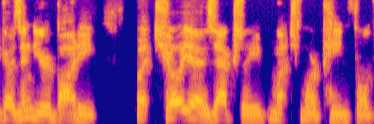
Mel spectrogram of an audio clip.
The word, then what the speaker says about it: cholla: Cocotel or that would be cholla. Cholla, there you go. Cholla, and that's spelled Cholla. So it has a Spanish pronunciation of the double L.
